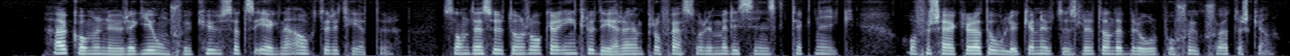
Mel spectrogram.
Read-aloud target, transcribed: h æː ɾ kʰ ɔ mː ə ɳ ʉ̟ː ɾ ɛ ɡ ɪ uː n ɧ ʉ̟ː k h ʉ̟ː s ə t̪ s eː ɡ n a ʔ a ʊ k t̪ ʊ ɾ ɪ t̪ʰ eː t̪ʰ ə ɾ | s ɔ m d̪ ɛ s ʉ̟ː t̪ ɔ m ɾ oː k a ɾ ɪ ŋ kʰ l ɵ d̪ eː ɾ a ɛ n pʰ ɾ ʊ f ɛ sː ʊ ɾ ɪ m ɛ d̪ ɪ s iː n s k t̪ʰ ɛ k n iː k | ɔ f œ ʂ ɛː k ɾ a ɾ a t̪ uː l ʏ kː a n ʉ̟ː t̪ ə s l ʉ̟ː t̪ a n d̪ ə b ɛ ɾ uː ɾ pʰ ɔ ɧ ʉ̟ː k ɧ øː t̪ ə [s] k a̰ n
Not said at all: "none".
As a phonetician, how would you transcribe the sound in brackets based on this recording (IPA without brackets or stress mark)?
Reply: ʂ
